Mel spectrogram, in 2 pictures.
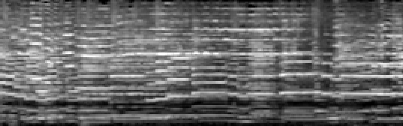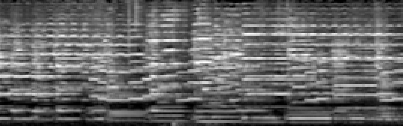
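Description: String quartet playing live chamber music with a jazz character, sustained bowed notes over a low cello line.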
